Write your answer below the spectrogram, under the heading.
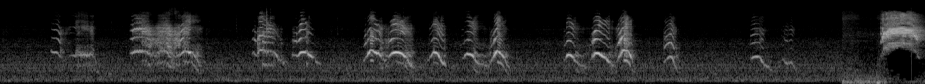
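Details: Vocal pet fennec fox repeating short, bright downward-sliding chirps, sometimes doubled, roughly every half second, over a constant background hum; a loud harsh burst closes the recording.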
